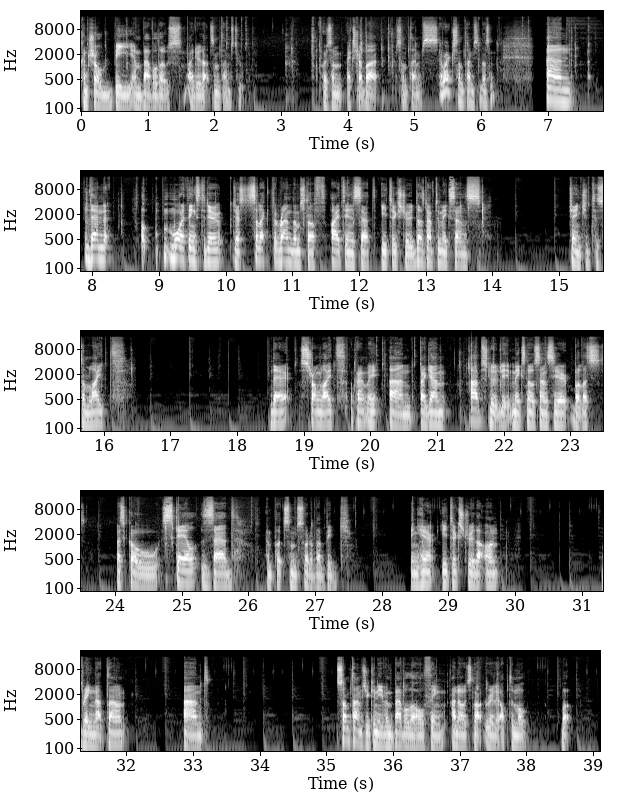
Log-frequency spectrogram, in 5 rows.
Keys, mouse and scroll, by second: 0.2 ctrl+b, 2.4 middle click, 2.8 Tab, 3.3 middle click, 4.0 ctrl+z, 4.1 ctrl+z, 4.2 ctrl+z, 4.5 middle click, 5.1 middle click, 5.7 middle click, 6.3 click, 7.1 3, 7.3 middle click, 7.7 shift+middle click, 8.5 click, 8.7 middle click, 9.2 scroll up 1, 9.3 shift+middle click, 9.8 middle click, 11.1 i, 11.7 e, 13.2 a, 13.5 g, 15.8 shift+middle click, 16.1 g, 18.2 g, 19.2 middle click, 19.8 click, 20.4 click, 21.2 shift+d, 21.4 3, 21.6 s, 23.6 middle click, 24.5 s, 26.6 middle click, 27.5 click, 28.3 e, 30.4 middle click, 30.8 2, 30.9 click, 31.6 click, 32.6 middle click, 33.3 click, 34.4 middle click, 34.8 click, 35.9 l, 37.1 ctrl+b.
